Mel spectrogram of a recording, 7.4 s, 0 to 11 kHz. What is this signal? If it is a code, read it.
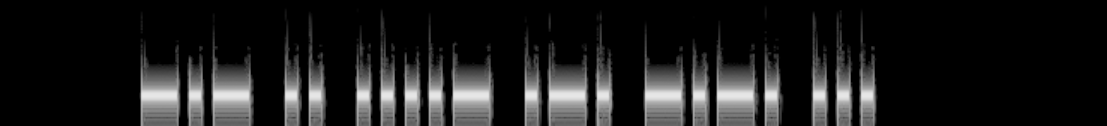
Morse code, heard as a keyed tone, about 15 wpm, 700 Hz. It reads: KI4RCS
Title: USA Call Signs Repeated 2x 15wpm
